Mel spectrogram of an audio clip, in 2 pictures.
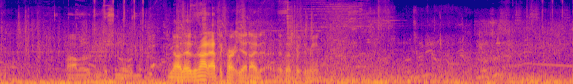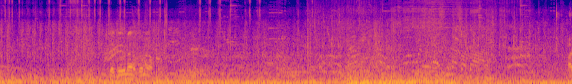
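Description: Keyboard keys and a mouse click rapidly.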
